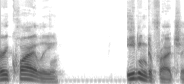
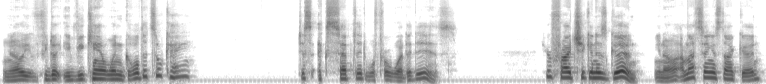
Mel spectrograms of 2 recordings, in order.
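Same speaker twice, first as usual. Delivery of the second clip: high, patronizing coaxing; sweetly condescending reassurance; mock consolation; 9 semitones higher than usual. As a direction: soothe a sore loser in a high voice. Consoling the runners-up with mock sympathy.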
